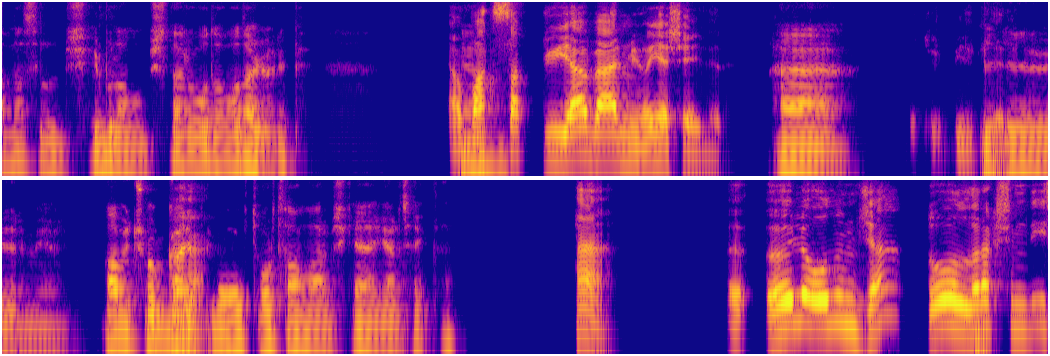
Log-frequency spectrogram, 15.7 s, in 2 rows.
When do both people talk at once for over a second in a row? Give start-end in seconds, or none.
none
